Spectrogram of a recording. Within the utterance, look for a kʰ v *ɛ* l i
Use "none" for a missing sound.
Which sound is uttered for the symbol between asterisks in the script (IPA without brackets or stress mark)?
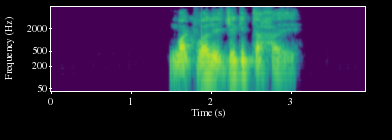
a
